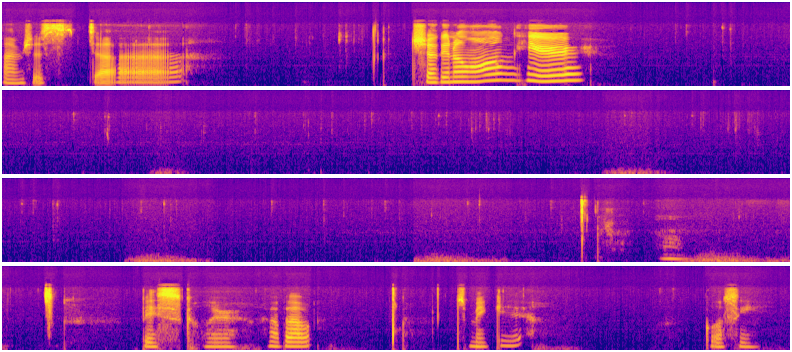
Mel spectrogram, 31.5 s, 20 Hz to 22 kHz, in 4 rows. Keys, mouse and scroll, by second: 0.6-2.3 middle drag, 2.3 alt+click, 3.4 g, 4.7-6.8 middle drag, 6.8-7.3 scroll down 3, 7.3-12.2 middle drag, 12.2 click, 12.6 g, 14.8 click, 15.2 g, 16.3-17.1 middle drag, 17.1 scroll down 3, 17.4-18.5 middle drag, 18.5-19.0 scroll up 2, 19.0-19.9 middle drag, 19.9 scroll down 2, 20.2 Tab, 20.5-22.2 middle drag, 22.2 click, 26.2-29.3 drag.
